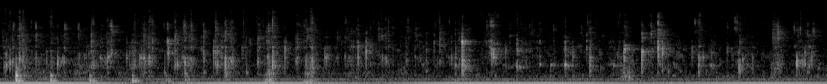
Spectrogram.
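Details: Pit bull chewing a raw leg of lamb indoors: a dense run of rapid clicking, tearing and crunching sounds, uneven in rhythm, strongest in the opening seconds, over a steady low background hum.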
